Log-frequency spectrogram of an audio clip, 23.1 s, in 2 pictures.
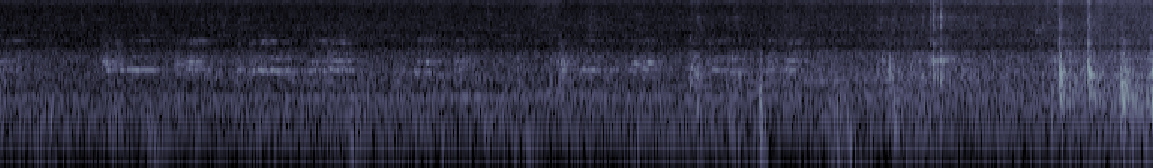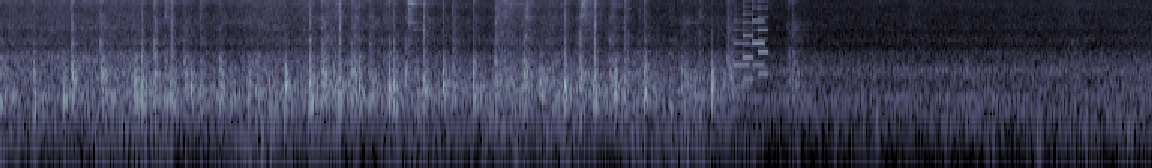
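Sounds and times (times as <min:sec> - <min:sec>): brief pitched tone: 0:18.8 - 0:19.3.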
